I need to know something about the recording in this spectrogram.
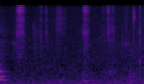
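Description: Pen writing on paper: a run of short, faint scratching strokes as small letters are written.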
